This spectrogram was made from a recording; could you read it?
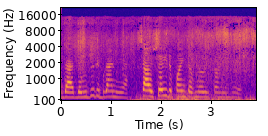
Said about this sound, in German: Es kommt Wind auf.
